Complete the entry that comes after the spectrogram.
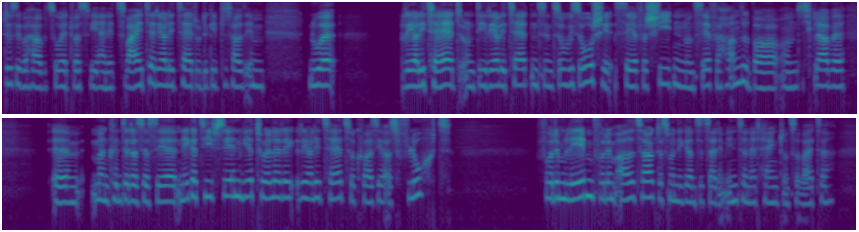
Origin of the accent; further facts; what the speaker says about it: Switzerland; ich glaube, dass diese Themen umso wichtiger sind für mich als Schweizer Act quasi anzusprechen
